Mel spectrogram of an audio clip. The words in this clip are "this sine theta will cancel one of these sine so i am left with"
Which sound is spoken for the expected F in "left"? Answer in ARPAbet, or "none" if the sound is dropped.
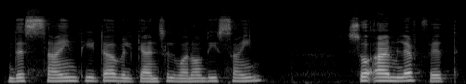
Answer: F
